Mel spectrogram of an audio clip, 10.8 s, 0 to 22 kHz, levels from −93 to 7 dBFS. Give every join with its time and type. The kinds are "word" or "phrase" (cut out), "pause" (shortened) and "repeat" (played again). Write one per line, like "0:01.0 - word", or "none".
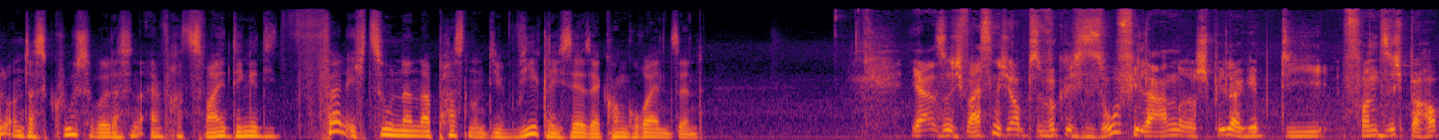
none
